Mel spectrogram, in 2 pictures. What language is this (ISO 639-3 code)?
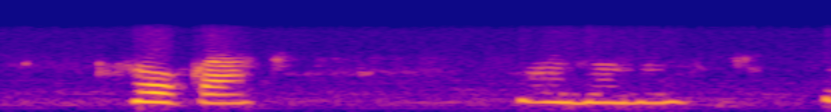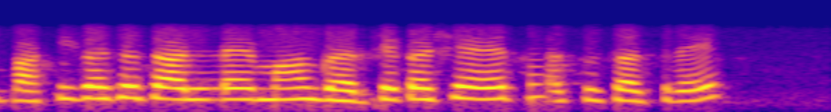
mar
